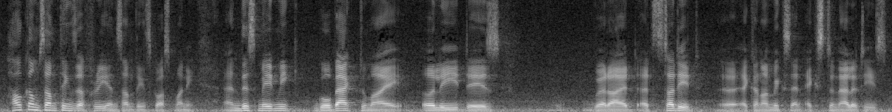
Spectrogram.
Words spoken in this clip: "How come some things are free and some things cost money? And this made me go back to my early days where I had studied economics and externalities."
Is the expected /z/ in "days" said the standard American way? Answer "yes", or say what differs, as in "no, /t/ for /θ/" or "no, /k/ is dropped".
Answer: yes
